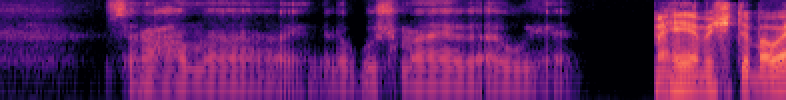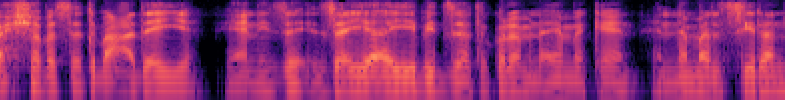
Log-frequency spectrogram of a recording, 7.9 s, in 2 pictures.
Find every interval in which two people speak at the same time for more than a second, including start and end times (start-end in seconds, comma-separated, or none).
none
